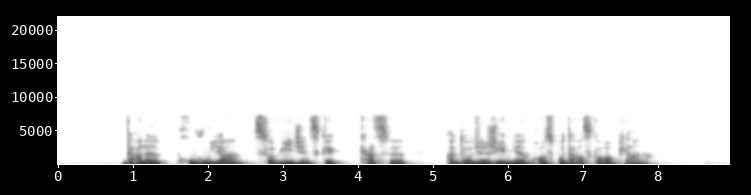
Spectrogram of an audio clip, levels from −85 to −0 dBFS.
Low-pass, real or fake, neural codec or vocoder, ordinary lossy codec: 7.2 kHz; fake; codec, 16 kHz, 8 kbps, FunCodec, trained on Chinese and English, 25 frames a second; AAC, 48 kbps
